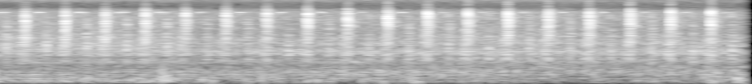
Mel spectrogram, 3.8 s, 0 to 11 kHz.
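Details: Mercedes G-Class (Gelik) M104 3.2 petrol, 220 hp, idling with no compression and a burnt-through piston in cylinder one, melted catalytic converter: sharp steady knock in time with rotation, engine shaking.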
